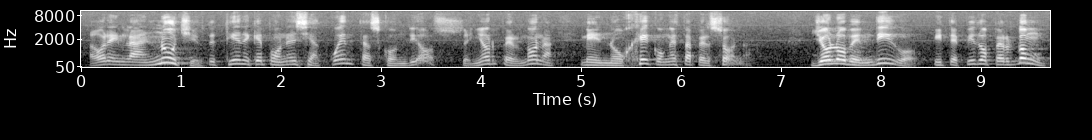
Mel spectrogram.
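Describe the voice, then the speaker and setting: A man preaching a sermon as pastor, animated, with emphatic questions put to the congregation. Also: high-pitched. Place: church sanctuary. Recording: long church reverb, faint hum.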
